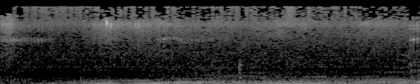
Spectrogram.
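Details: Very relaxed cat giving a close, deep purr, a dense low throbbing drone that grows stronger over a few seconds.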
